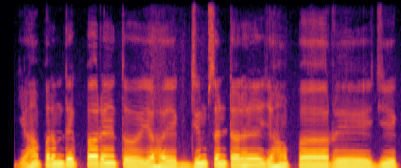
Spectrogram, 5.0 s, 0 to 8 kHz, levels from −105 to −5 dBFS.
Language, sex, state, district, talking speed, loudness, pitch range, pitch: Hindi, male, Delhi, New Delhi, 190 wpm, -13 LUFS, 135-155 Hz, 140 Hz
